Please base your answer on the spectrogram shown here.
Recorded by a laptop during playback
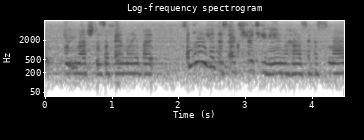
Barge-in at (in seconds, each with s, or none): none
